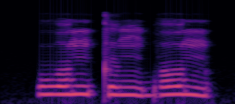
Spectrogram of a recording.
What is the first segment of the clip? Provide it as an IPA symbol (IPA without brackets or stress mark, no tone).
w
